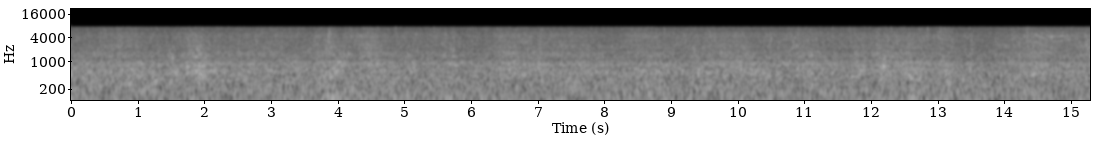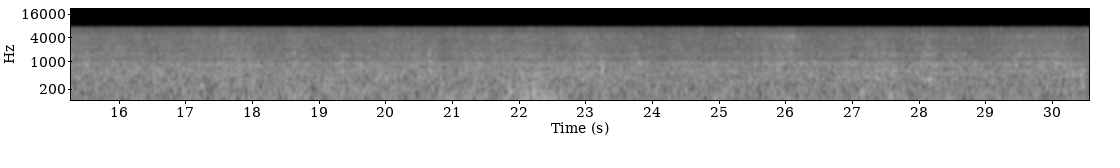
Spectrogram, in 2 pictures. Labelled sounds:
14.6	15.0	Pacific white-sided dolphin, 3.2 to 4.8 kHz
15.9	16.2	Pacific white-sided dolphin, 6.8 to 7.0 kHz
18.9	19.2	Pacific white-sided dolphin, 3.5 to 3.8 kHz

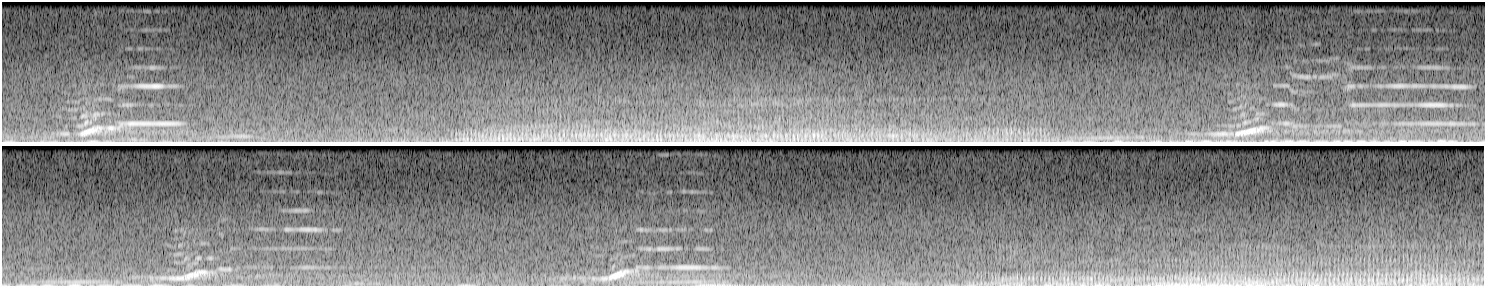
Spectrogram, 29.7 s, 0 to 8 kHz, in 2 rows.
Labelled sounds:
0.6	1.8	humpback whale, 0.80 to 7.5 kHz
5.1	5.5	humpback whale, 0.83 to 1.0 kHz
12.1	14.7	humpback whale, 0.80 to 7.5 kHz
16.4	18.1	humpback whale, 0.80 to 7.6 kHz
21.0	22.0	humpback whale, 0.80 to 7.6 kHz
24.7	25.0	humpback whale, 2.2 to 2.4 kHz
28.9	29.2	humpback whale, 0.80 to 0.90 kHz

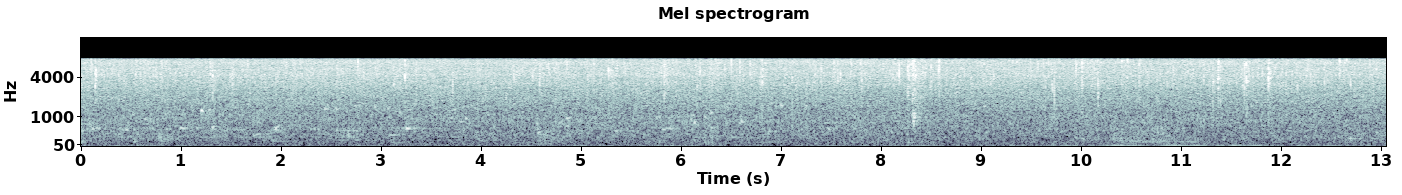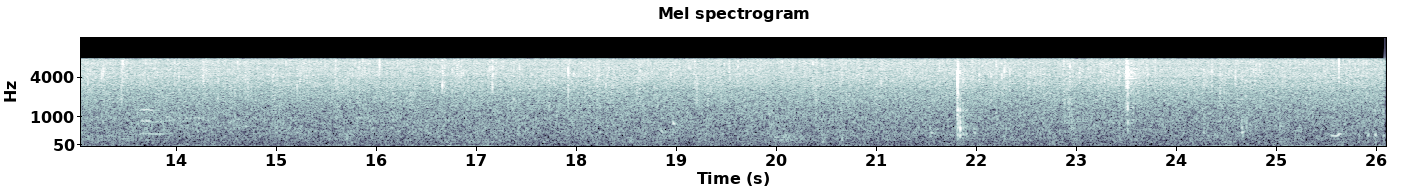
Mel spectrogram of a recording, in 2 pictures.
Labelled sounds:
13.7	13.9	humpback whale, 0.78 to 0.91 kHz

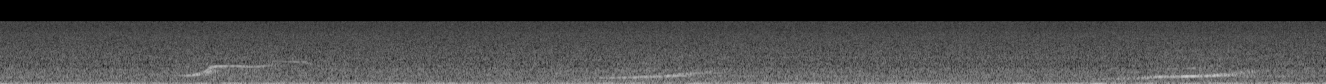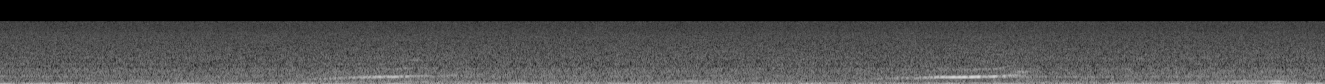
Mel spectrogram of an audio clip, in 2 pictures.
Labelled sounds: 2.1	3.1	humpback whale, 0.80 to 1.1 kHz

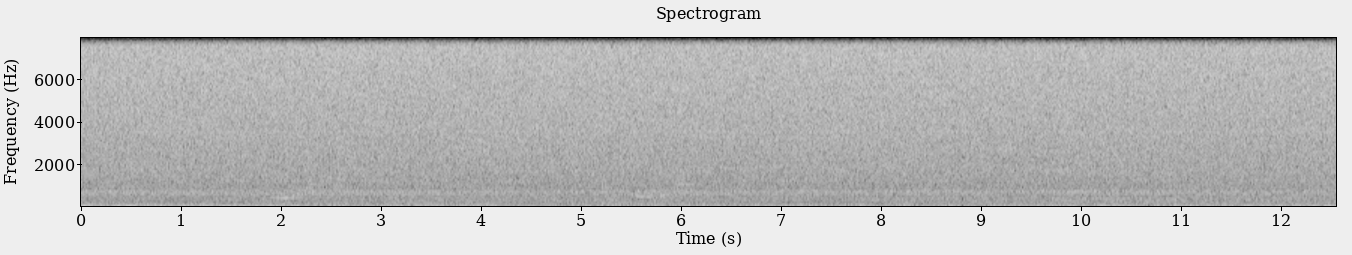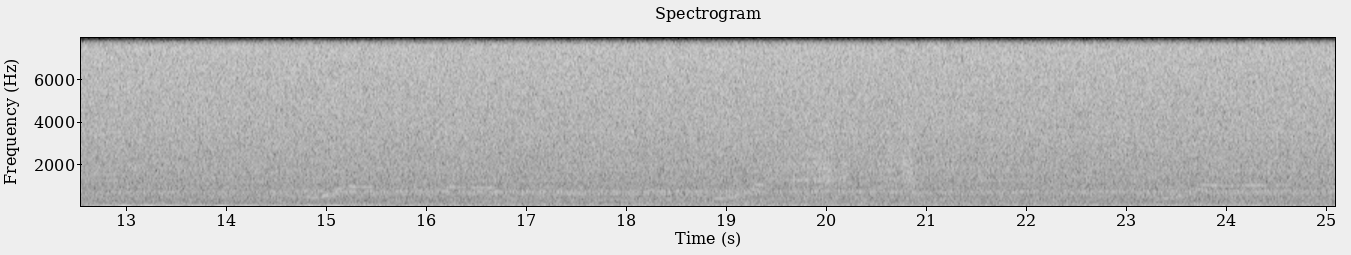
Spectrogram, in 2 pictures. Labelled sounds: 23.7	24.4	humpback whale, 0.96 to 1.1 kHz

